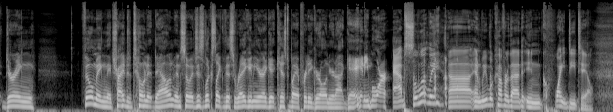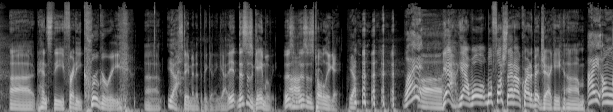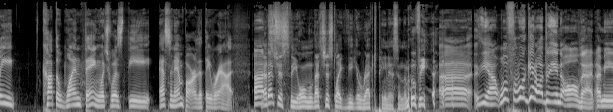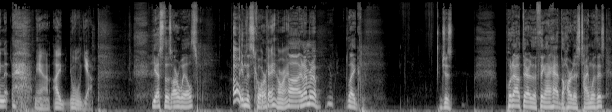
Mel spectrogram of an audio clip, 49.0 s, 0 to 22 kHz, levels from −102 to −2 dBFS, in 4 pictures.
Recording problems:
squashed, flat; heavily

